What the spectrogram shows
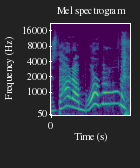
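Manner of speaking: acted-out, excited yell way up high. Retelling calling out to a guy from a distance on the river: retelling a yell. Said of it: "and so I yelled to the guy".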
